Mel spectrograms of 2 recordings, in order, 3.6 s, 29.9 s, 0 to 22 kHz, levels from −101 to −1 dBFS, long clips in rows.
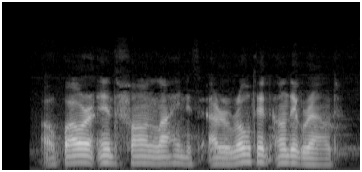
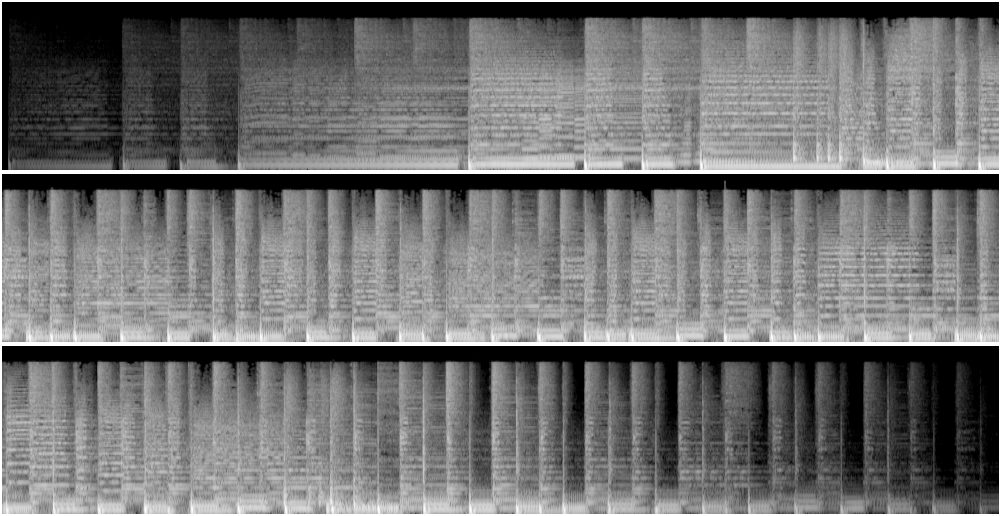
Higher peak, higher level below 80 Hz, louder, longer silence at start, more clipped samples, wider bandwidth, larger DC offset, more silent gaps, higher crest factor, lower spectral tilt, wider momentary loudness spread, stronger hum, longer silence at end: second, -12 dBFS vs 0 dBFS; second, -74 dBFS vs -22 dBFS; second, -31 LUFS vs -17 LUFS; second, 0.4 s vs 2.35 s; neither; second, 4.2 kHz vs 15.5 kHz; neither; neither; about the same, 18 dB vs 18 dB; first, -8.5 dB/octave vs -4 dB/octave; about the same, 12 LU vs 13 LU; neither; second, 0.2 s vs 1.1 s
